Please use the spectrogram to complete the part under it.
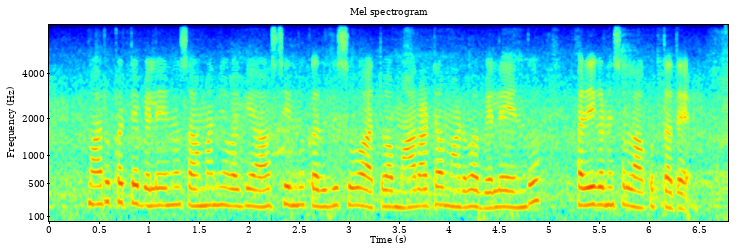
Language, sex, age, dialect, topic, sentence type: Kannada, female, 18-24, Coastal/Dakshin, agriculture, statement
